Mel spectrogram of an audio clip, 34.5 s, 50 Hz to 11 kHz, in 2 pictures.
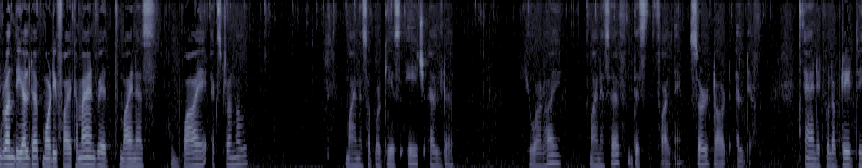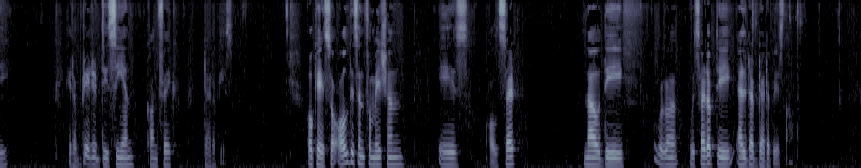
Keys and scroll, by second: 2.7 space, 3.4 space, 27.2 space.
